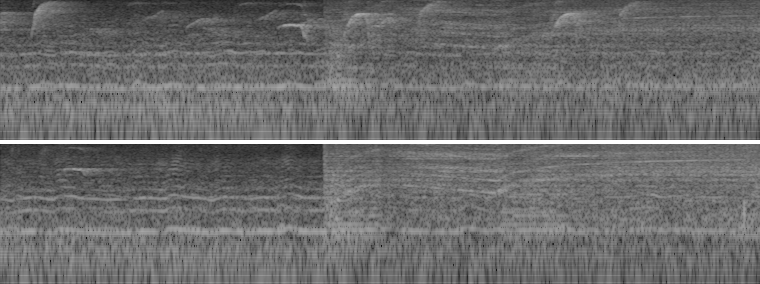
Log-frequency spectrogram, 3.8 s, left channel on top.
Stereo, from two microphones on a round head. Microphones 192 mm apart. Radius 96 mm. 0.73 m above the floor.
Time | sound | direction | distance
1.6 | sawing | 60° right (ahead or behind) | 1.9 m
